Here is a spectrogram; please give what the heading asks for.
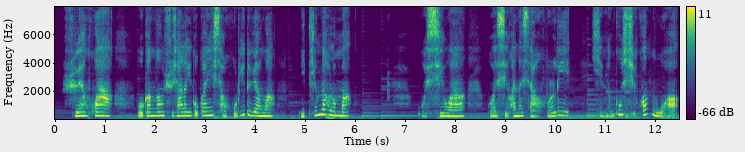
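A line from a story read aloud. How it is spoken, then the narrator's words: Soft whisper. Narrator (Chinese): 小兔子 小声地说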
